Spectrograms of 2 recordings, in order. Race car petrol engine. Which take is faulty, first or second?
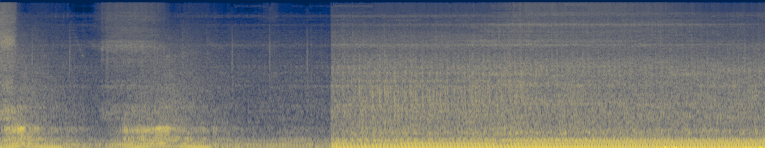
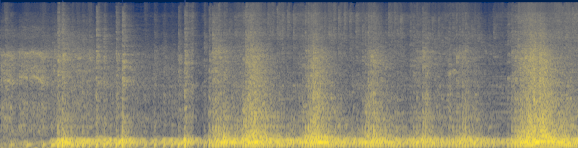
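first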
